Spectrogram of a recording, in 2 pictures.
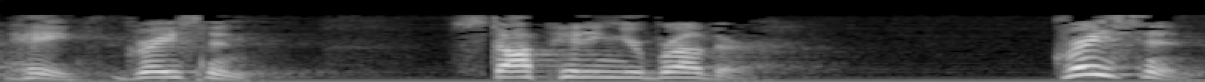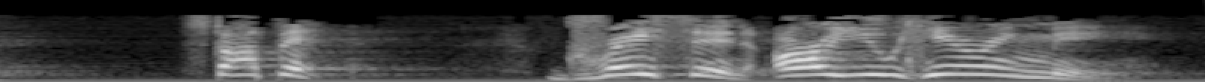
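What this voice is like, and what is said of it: Yelling at a child. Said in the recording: “When I'm yelling at my kid”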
